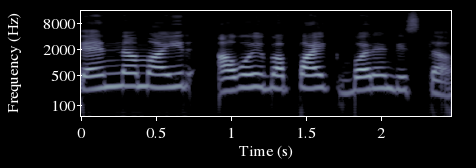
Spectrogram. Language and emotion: Goan Konkani, neutral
